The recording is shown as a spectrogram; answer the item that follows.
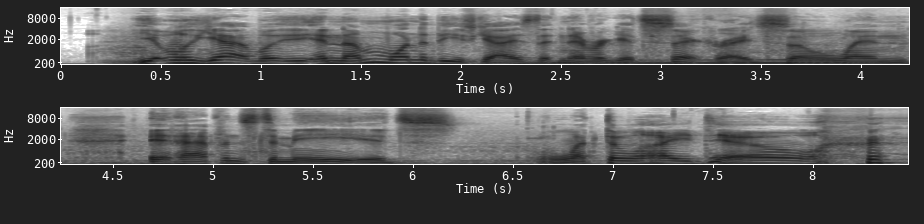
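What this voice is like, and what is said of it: Congested, stuffed-up voice. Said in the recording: “you sound a little stuffed up there ... Yeah, a little bit.”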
